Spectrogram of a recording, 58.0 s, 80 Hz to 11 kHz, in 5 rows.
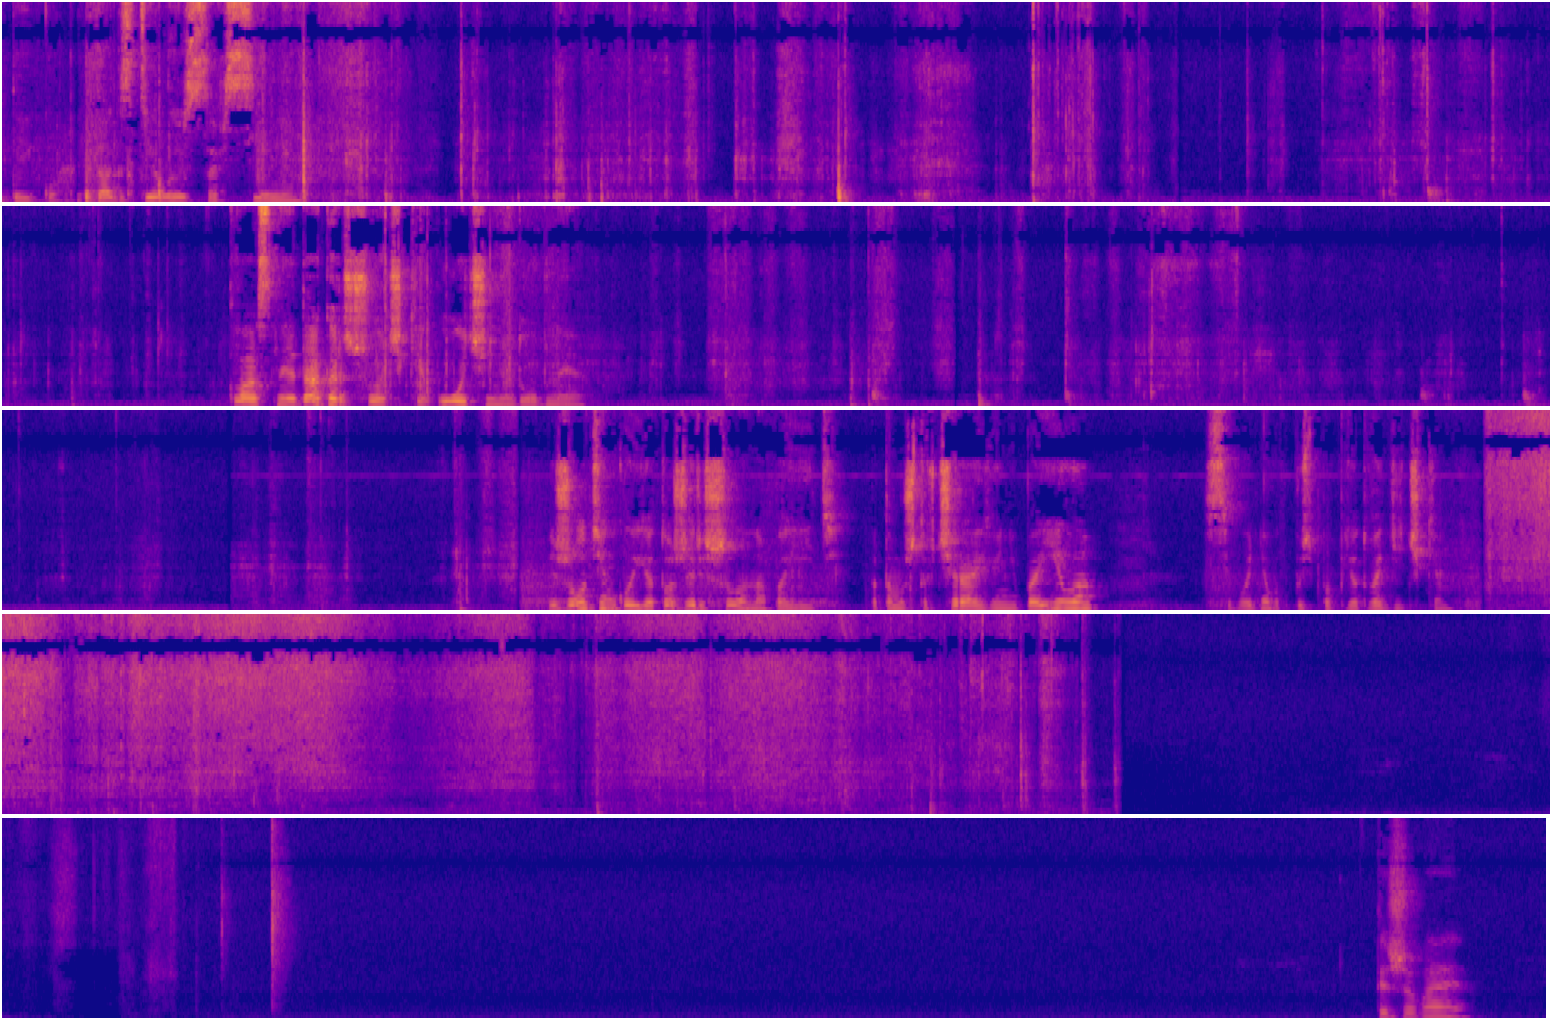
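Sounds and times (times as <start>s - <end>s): soft scratching and rustling: 46.6s - 48.0s.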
